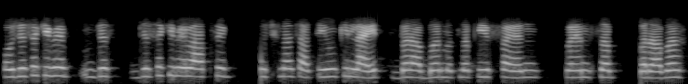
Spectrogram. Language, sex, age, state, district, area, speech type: Hindi, female, 18-30, Uttar Pradesh, Jaunpur, urban, conversation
